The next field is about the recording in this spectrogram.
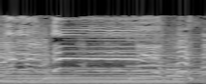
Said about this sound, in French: je vais te montrer comment j'ai réussi à faire crier un coq à l'heure que je veux avec de la broche puis une batterie de char.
